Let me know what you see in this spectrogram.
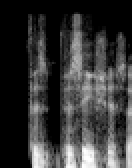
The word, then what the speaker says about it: facetious: Well, uh, as um, a lot of that sidestepped the question, but in fairness, my question was also um, slightly um, fascists, no, fascists, fascists. Hmm. Oh God, I can't even pronounce it. Fascist. Fascists. – No, not fascist. No, no, fascists. – Facetious. – Am I saying that right? – Facetious, I think. – Facetious. Yes.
